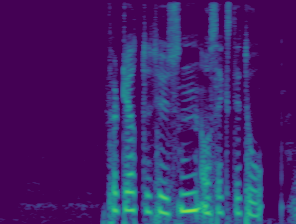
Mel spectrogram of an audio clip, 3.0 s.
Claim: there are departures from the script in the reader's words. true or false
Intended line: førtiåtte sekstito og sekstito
true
